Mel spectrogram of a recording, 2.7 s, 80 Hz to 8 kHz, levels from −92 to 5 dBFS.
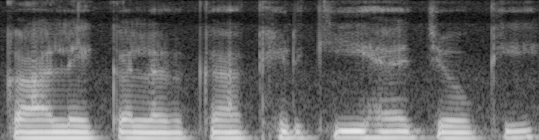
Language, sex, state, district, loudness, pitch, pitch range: Hindi, male, Himachal Pradesh, Shimla, -13 LUFS, 125 Hz, 125-135 Hz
